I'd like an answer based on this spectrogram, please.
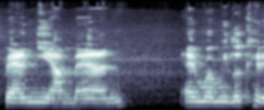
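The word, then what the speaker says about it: בנימין: And Benjamin's name is pronounced Ben-Yamin.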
